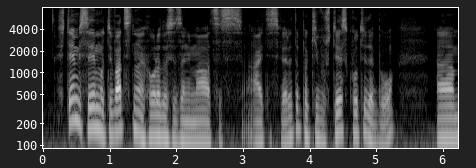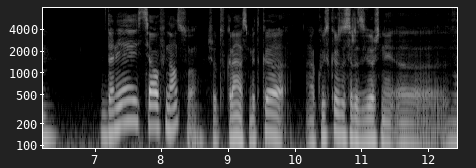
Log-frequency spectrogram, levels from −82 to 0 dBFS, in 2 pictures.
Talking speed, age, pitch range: 170 wpm, 20-39, 85-120 Hz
